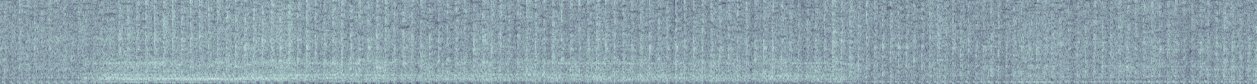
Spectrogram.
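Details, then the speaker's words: Troy-Bilt tiller, parked long, first run after fuel added: single-cylinder engine at a steady, slightly rough idle with no smooth pickup; dies as soon as the throttle is moved, friction disc also sounds worn. "funny going on here, because as soon as you mess with the throttle, it dies."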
